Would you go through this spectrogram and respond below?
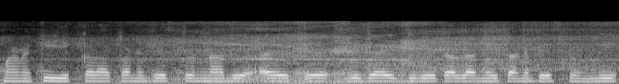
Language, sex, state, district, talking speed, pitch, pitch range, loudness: Telugu, male, Andhra Pradesh, Sri Satya Sai, 75 wpm, 145 Hz, 140-145 Hz, -13 LUFS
